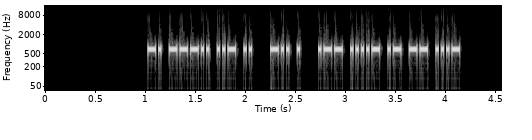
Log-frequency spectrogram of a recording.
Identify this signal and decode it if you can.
Morse code, heard as a keyed tone, about 41 wpm, 700 Hz. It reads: N8UI DE W4AMV
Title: USA Callsign DE Callsign 45wpm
